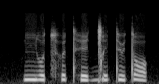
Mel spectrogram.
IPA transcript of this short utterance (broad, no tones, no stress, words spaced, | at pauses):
ɲo t͡sʰɵtʰeɡ͡ǀe tʉtɔ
